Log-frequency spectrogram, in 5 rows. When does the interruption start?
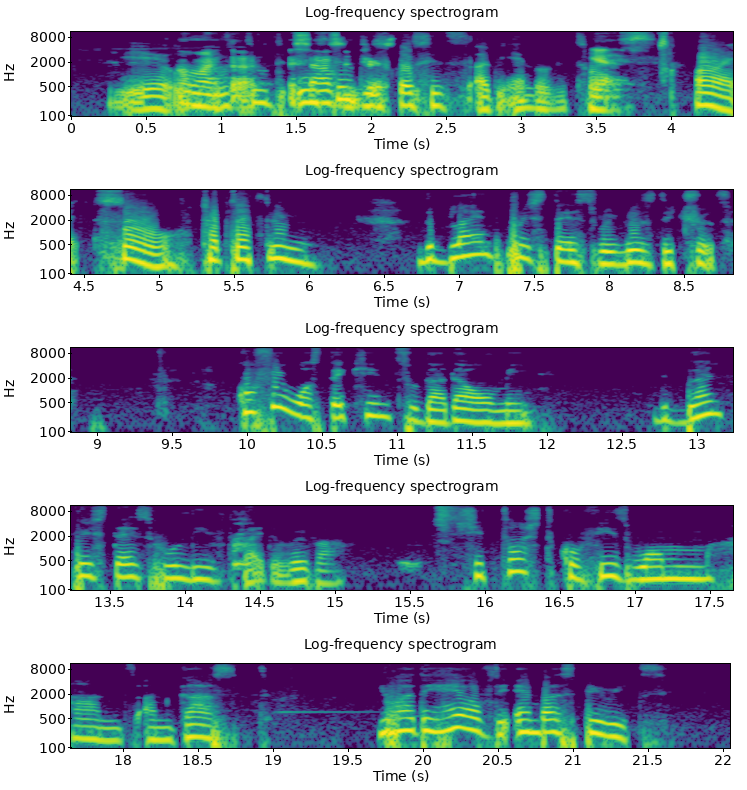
0.7 s

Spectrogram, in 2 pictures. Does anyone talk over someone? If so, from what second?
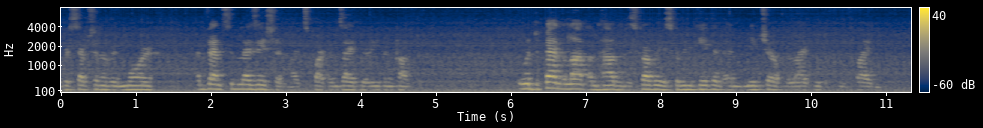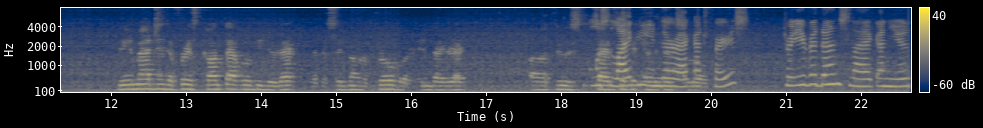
18.5 s

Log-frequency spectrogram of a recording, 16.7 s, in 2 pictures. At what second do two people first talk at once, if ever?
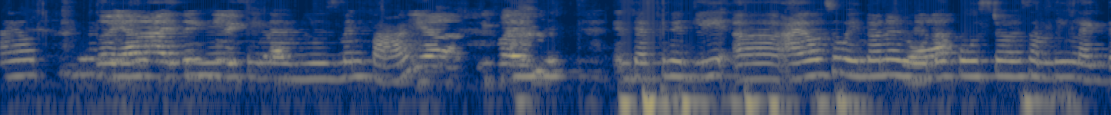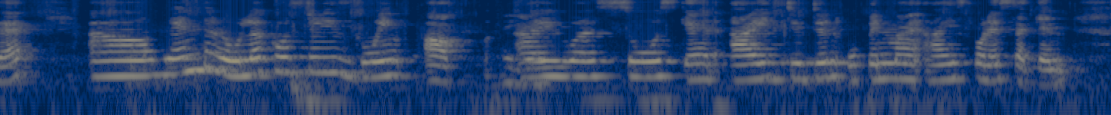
0.7 s

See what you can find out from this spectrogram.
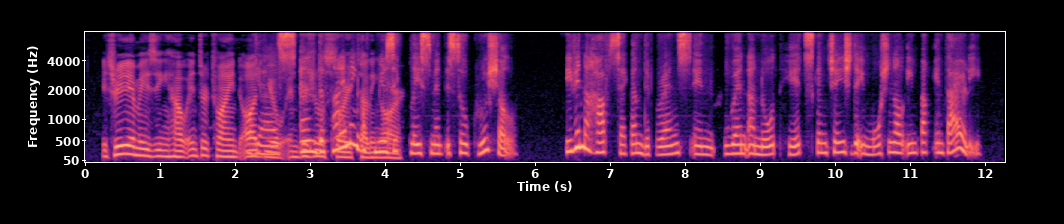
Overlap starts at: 2.2 s

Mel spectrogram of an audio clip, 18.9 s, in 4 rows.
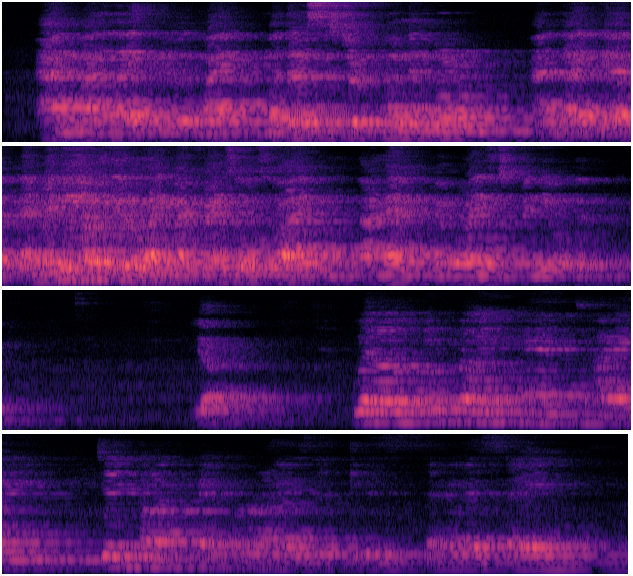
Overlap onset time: none

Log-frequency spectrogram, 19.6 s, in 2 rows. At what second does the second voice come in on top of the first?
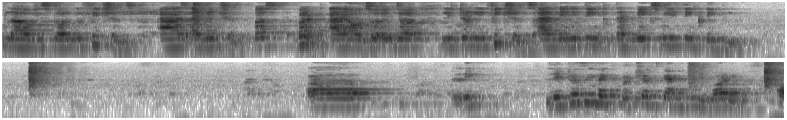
none

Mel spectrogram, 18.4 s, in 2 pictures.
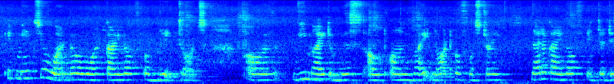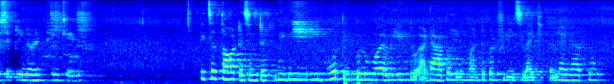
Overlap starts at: none

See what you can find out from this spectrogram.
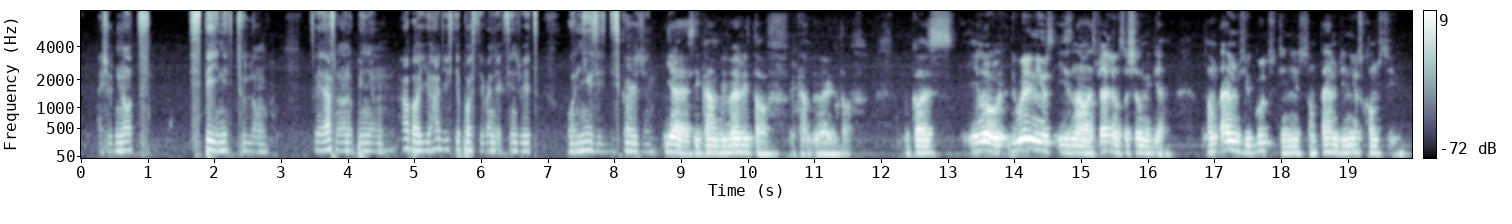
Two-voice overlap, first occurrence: none

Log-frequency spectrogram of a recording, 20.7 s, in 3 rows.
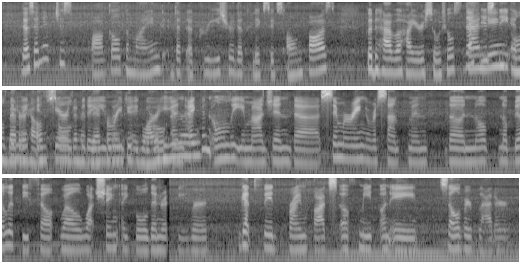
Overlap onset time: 6.1 s

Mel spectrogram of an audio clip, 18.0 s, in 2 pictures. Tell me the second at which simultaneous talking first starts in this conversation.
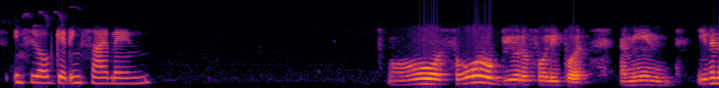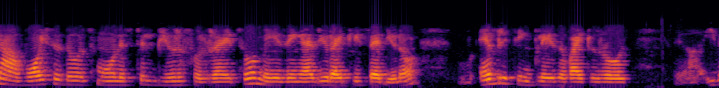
none

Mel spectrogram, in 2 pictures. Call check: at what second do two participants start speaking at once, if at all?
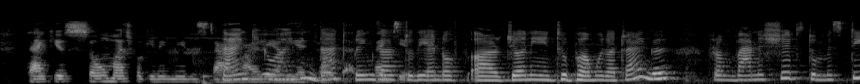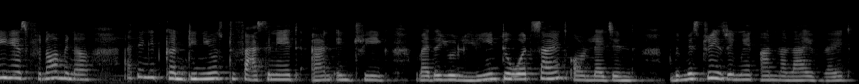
2.2 s

